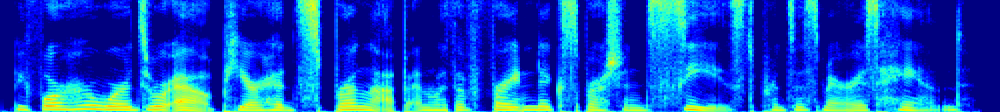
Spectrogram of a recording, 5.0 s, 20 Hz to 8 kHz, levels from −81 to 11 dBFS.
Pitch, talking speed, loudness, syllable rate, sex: 200 Hz, 215 wpm, -22 LUFS, 6.1 syllables/s, female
